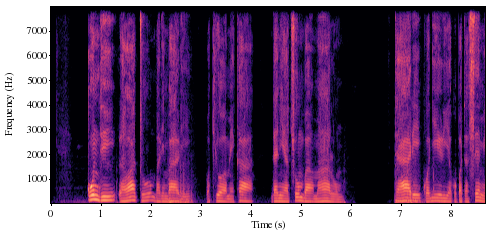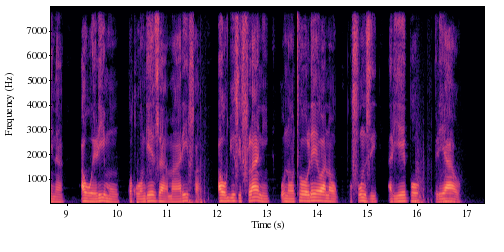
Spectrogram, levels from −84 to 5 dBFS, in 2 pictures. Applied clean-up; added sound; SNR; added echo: neural mask model RNNoise.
